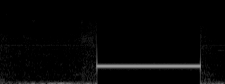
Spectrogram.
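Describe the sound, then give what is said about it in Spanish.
Phone signalling an incoming call with a single steady electronic beep about one second long, a pure, even mid-pitched tone set against faint background noise. “Me están llamando. Espérate, que mi mamá me está llamando.”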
